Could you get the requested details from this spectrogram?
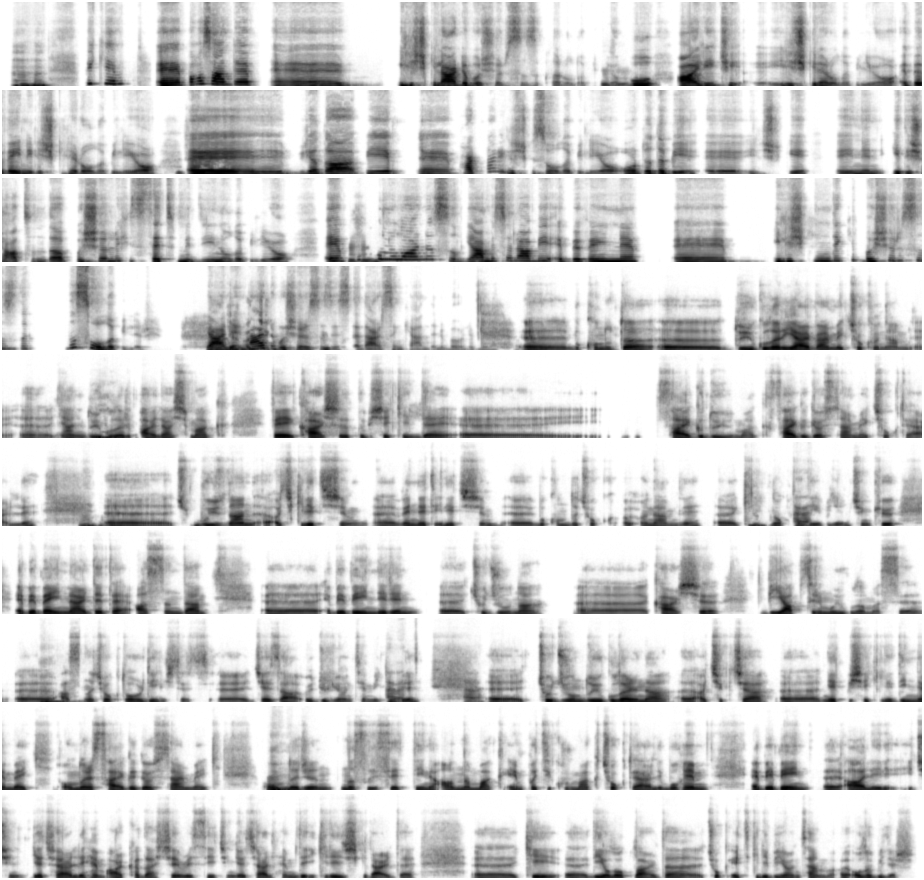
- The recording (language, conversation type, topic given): Turkish, podcast, Başarısızlıkla karşılaştığında ne yaparsın?
- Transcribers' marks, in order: other background noise; "ebeveynlerde" said as "ebebeynlerde"; "ebeveynlerin" said as "ebebeynlerin"; "ebeveyn" said as "ebebeyn"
